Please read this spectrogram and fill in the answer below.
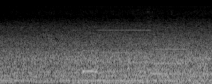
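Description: Steady background noise with a low, even hum running under it; nothing starts, stops or changes.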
